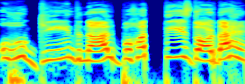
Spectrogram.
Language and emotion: Punjabi, surprised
